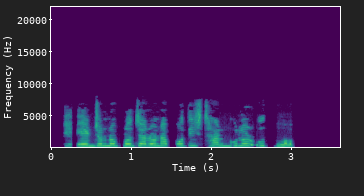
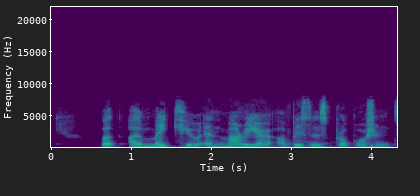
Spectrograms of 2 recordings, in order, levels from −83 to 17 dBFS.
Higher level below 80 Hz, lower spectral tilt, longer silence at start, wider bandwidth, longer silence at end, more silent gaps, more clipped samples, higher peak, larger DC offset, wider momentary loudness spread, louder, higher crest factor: first, -68 dBFS vs -74 dBFS; about the same, -3 dB/octave vs -3.5 dB/octave; second, 0.15 s vs 0.65 s; about the same, 7.8 kHz vs 8.2 kHz; first, 0.6 s vs 0 s; first, 1.49-1.55 s, 2.71-2.76 s vs none; neither; first, -2 dBFS vs -12 dBFS; neither; about the same, 6 LU vs 6 LU; first, -17 LUFS vs -29 LUFS; about the same, 16 dB vs 18 dB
